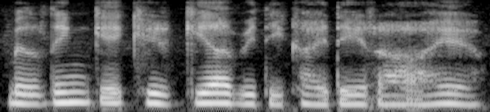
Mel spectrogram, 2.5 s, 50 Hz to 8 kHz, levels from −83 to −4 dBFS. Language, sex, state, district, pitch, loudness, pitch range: Hindi, female, Arunachal Pradesh, Papum Pare, 205 Hz, -18 LUFS, 190-220 Hz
